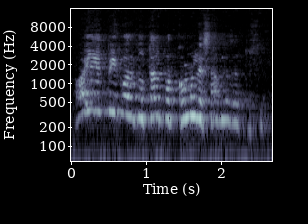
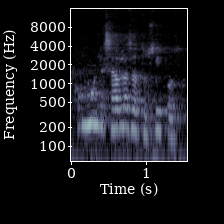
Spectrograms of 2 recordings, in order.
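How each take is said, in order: First: High, put-on voice of a crude parent; mock rough parent. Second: Said in the usual way. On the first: Preacher mimics a crude parent scolding his children. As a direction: ham up a parent snapping at his kid. Parent talking rudely to kids.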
